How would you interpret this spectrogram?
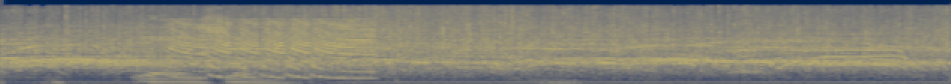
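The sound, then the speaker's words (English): A pre-recorded applause sound effect played from a sound pad: a steady wash of crowd applause and cheering runs the whole way through, with a few wavering, horn-like whoops rising over it early on before the clapping carries on alone. “I'm going to let your whole clap run through.”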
